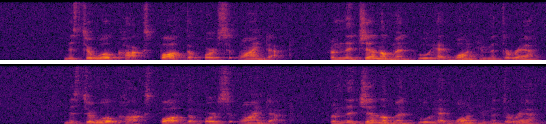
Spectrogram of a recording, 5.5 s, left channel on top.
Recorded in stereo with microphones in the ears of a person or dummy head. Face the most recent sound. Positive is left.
turn(degrees=55)  # may be behind; listen again after turning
